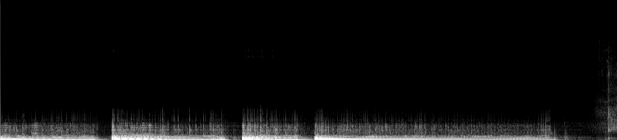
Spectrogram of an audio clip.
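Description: An electric guitar's low E string is played with a plastic clip attached, giving loud, buzzy, distorted sustained notes in several separate strikes that decay slowly, each cut off before the next, with no talking.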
